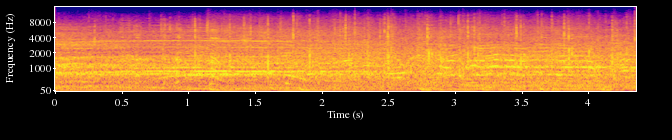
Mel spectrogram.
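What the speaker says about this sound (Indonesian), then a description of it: "kita kasih tepuk tangan dulu dong buat Wirau." A tournament audience at a Honor of Kings esports grand final applauds, a dense, steady wash of clapping and crowd noise with cheering mixed in, heard under ongoing talk.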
